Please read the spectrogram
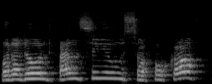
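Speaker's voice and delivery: high, curt put-on brush-off; high mock-sassy rejection; sassy rebuff. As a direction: dismiss him with a high sassy voice. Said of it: "And she's like".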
